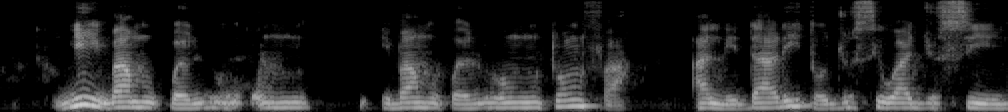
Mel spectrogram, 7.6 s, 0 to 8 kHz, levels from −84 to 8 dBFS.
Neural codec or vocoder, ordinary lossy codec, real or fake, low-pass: codec, 16 kHz, 4.8 kbps, FACodec; none; fake; none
